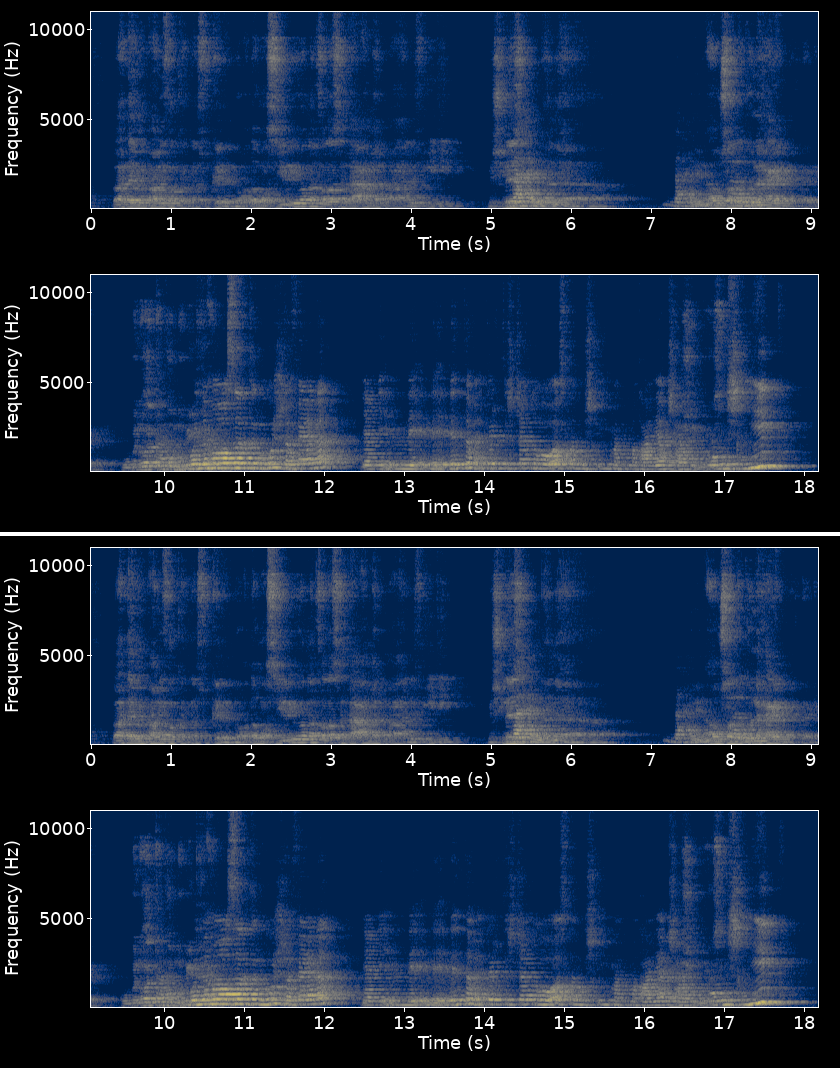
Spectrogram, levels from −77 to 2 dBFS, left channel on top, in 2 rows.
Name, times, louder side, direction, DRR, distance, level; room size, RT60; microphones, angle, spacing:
voice 1, 0.3-4.5 5.0-6.7 7.4-10.7 16.3-17.4, equal, 25° right, -8 dB, 0.8 m, -36 dB
voice 2, 5.2-5.9 7.2-8.2 9.9-12.1 12.5-17.6, equal, 30° left, -7 dB, 0.8 m, -27 dB
2.6 x 2.5 x 2.6 m, 1.2 s
head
